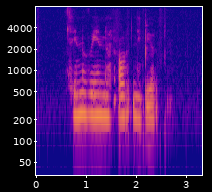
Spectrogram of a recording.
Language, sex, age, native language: Icelandic, male, 10, Icelandic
